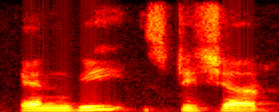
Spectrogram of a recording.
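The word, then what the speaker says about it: investiture: आई एन वी ई एस टी आई टी यू आर ई एनबी स्टिचर एनबी स्टीचर means अलंकरण समारोह या आधिकारिक रूप से सम्मान सौंपने का उत्सव।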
